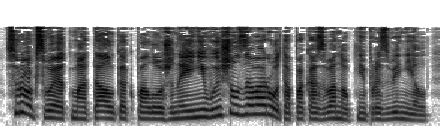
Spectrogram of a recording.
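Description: A man reading an audiobook, voicing a calm, mocking male ex-convict who drawls in criminal slang. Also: on the high side, fairly quick, no echo, studio quality.

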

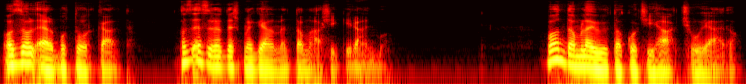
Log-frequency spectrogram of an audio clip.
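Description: Low, gravelly male audiobook narrator. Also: long pauses, no echo. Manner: steady, expressive reading. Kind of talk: scripted novel narration.

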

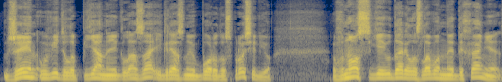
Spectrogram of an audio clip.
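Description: A man reads a crime novel aloud in even, measured narration. His voice is husky at a middle pitch. The recording is dry and close, with no room sound. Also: no room sound. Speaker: audiobook narrator. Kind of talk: scripted narration.

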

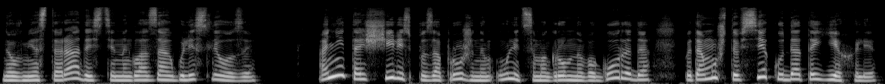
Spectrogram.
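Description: A woman reading a romance novel aloud as a steady, even narrator. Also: mid-range voice, normal speed, dry recording, clean studio sound. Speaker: audiobook narrator. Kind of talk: scripted narration.

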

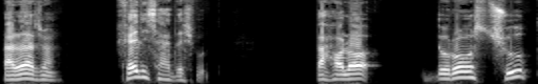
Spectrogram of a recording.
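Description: A man's voice: medium pitch, animated, a little mellow, no room sound, clean studio sound, close to an everyday voice. A man reading an audiobook voices a meek, kind young brother who speaks hesitantly and fearfully. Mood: frightened.

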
